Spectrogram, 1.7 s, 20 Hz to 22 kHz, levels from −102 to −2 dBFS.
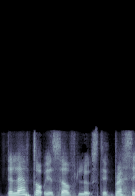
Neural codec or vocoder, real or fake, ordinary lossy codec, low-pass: codec, 16 kHz, about 1 kbps, DyCAST, with the encoder's durations; fake; AAC, 48 kbps; 7.2 kHz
